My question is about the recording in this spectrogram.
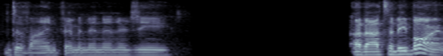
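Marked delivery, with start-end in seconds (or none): none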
